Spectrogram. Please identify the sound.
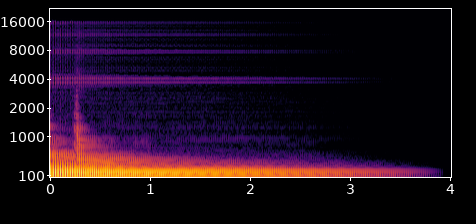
First octave note.
multisample, guitar, electric, bass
